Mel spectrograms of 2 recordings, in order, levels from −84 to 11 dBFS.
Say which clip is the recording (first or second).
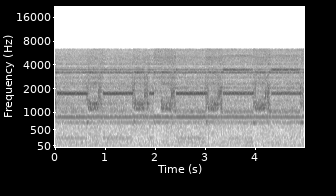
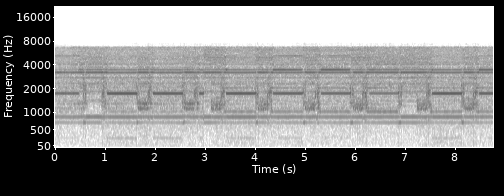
second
